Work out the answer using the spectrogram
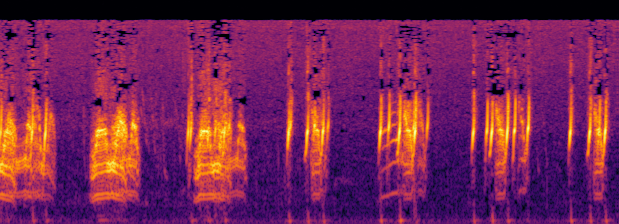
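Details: Common quail call, a special sound for night-time quail hunting: loud buzzy, harmonic bursts about once a second, followed by quick sharp three-note clicks repeated in groups.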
